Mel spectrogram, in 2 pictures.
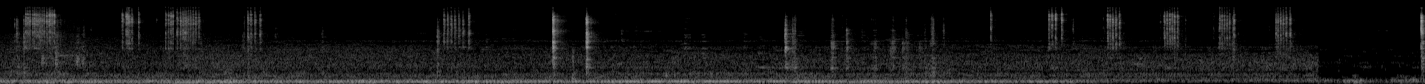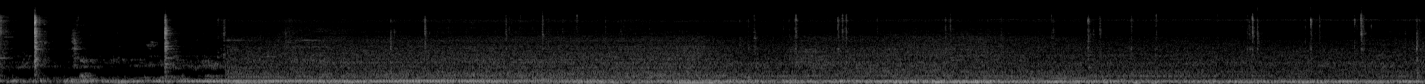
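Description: Hand ratchet wrench clicking in short irregular runs, with sharp metal tool clinks, as bolts on an engine cylinder head are turned. A steady low hum runs underneath.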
